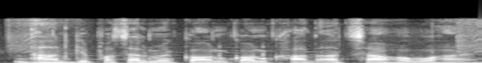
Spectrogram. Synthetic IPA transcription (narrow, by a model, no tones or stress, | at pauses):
d̪ʱank̬epʰəsəlmẽkɔnkɔnkʰad̪ətːʃʰaɦoboɦɛ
